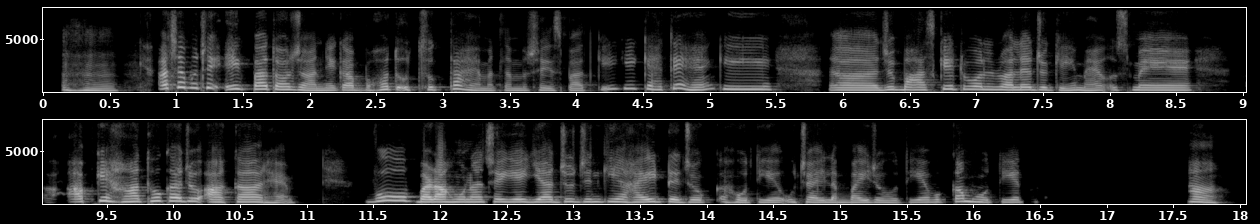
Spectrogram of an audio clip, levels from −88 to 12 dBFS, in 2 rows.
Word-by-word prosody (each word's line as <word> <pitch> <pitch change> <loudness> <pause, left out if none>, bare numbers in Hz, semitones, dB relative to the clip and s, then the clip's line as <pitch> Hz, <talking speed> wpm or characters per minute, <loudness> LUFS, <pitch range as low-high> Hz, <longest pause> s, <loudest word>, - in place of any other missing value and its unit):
उहुँ। 185 -4 -5 0.3
अच्छा 370 +7 +5
मुझे 420 0 +2
1 330 -8 -2
बात 305 0 +4
और 270 -1 +3
जानने 205 -4 -1
का 215 -1 +2
बहुत 235 +5 -1
उत्सुकता 240 +5 -3
है 225 -9 -3
मतलब 185 +1 -10
मुझे 185 +2 -8
इस 185 - -11
बात 175 -1 -9
की 330 - -7
कि 355 0 -4
कहते 315 +4 -1
हैं 240 +5 -1
कि 285 -3 -1 0.5
अ, 220 -1 +1
जो 245 +5 -1
बास्केटबॉल 275 +3 -1
वाला 240 -1 +2
जो - - +1
गेम 205 +2 -3
है, 195 +3 -4
उसमें 215 -1 -2 0.4
आ - - -19 0.2
आपके 335 - +3
हाथों 265 +5 +4
का 320 - +9
जो 285 - +3
आकार 230 0 +2
है, 170 - -7 0.6
वो 355 +7 +5
बड़ा 235 -1 +10
होना 230 0 +2
चाहिए 235 0 +1
या 230 - +5
जो 255 - 0
जिनकी 245 +1 0
हाइट 235 +2 +2
जो 210 0 -1
क 240 - -10
होती 200 -1 -4
है 195 - -3
ऊँचाई-लंबाई 200 -1 -3
जो 200 -1 -6
होती 180 +2 -9
है 210 - -2
वो 220 - -5
कम 270 0 +2
होती 215 -2 -4
है। 215 - -3 1.3
हाँ। 200 -7 0
230 Hz, 185 wpm, -22 LUFS, 205-270 Hz, 1.3 s, बड़ा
